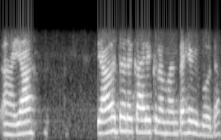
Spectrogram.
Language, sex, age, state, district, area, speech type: Kannada, female, 18-30, Karnataka, Udupi, rural, conversation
